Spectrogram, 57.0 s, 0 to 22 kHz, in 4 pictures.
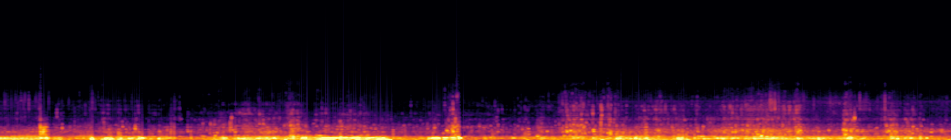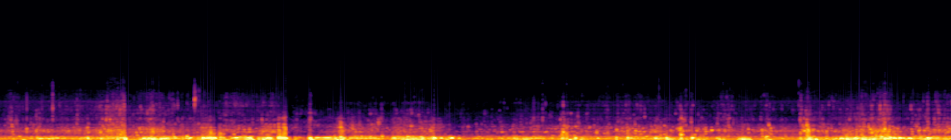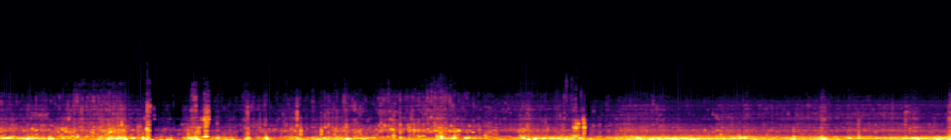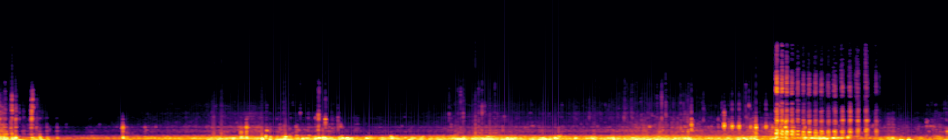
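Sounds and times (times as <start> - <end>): water: 0.0 - 57.0.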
